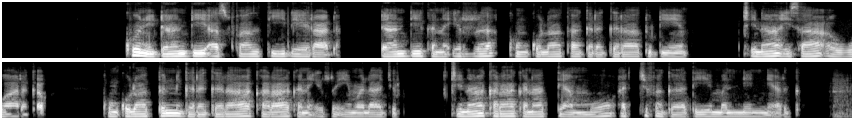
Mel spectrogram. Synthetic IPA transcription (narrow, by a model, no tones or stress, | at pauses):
kʰʊnɪd̪aːnd̪iːɐsfaːlt̪iːᶑe̞ːɾaːᶑɐ̥ | d̪̥aːnd̪iːkɐnɐʔɪrːɐkʰɔŋkɔlaːt̪aːɡɐɾɐɡɐɾaːt̪ʊd̪e̞ːmɐ̥ | t͡ʃʼɪnaːɪsaːʔɐwːaːɾɐkʼɐbɐ̥ | kɔŋkɔlaːt̪ːɔnːɪɡɐɾɐɡɐɾaːkʰɐɾaːkɐnɐɪrːɐɪmɐlaːd͡ʒɪɾʊ̥ | t͡ʃʼɪnaːkɐɾaːkɐnaːt̪ːɪɐmːo̞ːʔɐt͡ʃːɪfɐɡaːt̪e̞ːmɐnːe̞ːnːɪɐ̰ɾɡɐ̥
